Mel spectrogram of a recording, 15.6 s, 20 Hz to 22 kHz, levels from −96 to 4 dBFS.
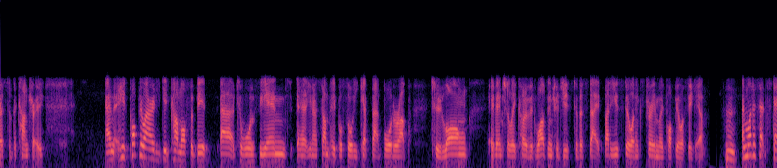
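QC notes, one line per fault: throughout, GSM full-rate codec: The speech has a buzzy, gravelly roughness and a narrow, boxy tone, with nothing below 200 Hz or above 3.7 kHz. The coder rebuilds the vocal tract from a coarse, regularly spaced pulse excitation, losing fine detail. This fits a 13 kbps full-rate stream.
1.28–1.32 s, 3.34–3.38 s, 5.02–5.09 s, 9.84–9.87 s, 12.44–12.46 s, 14.52–14.58 s, lost GSM frames: The sound briefly freezes into a rough metallic ring, longest at 5.02 s. The decoder repeats the last good frame's settings. Most gaps point to a single 20 ms frame; the one at 5.02 s suggests about 60 ms.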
